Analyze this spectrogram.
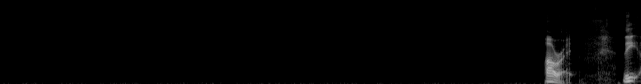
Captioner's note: pause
